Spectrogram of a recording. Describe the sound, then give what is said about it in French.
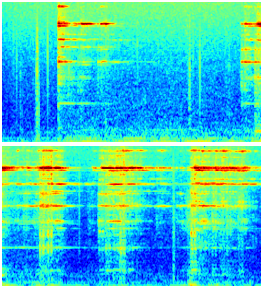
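An apartment intercom buzzer rings as a taxi arrives for a woman, several bright, metallic bursts, about four rings spaced a second or so apart, loud over a low steady hum, with no one speaking. “La sonnerie de l'interphone a retenti.”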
